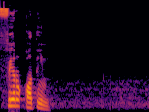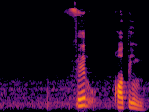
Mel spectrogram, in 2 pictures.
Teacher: रा साकिन है, इसके आगे क्या है हर्फ क़ाफ़, क़ाफ़ हुरूफ मुस्तालिया में से, इसलिए रा को पुर पढ़ेंगे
